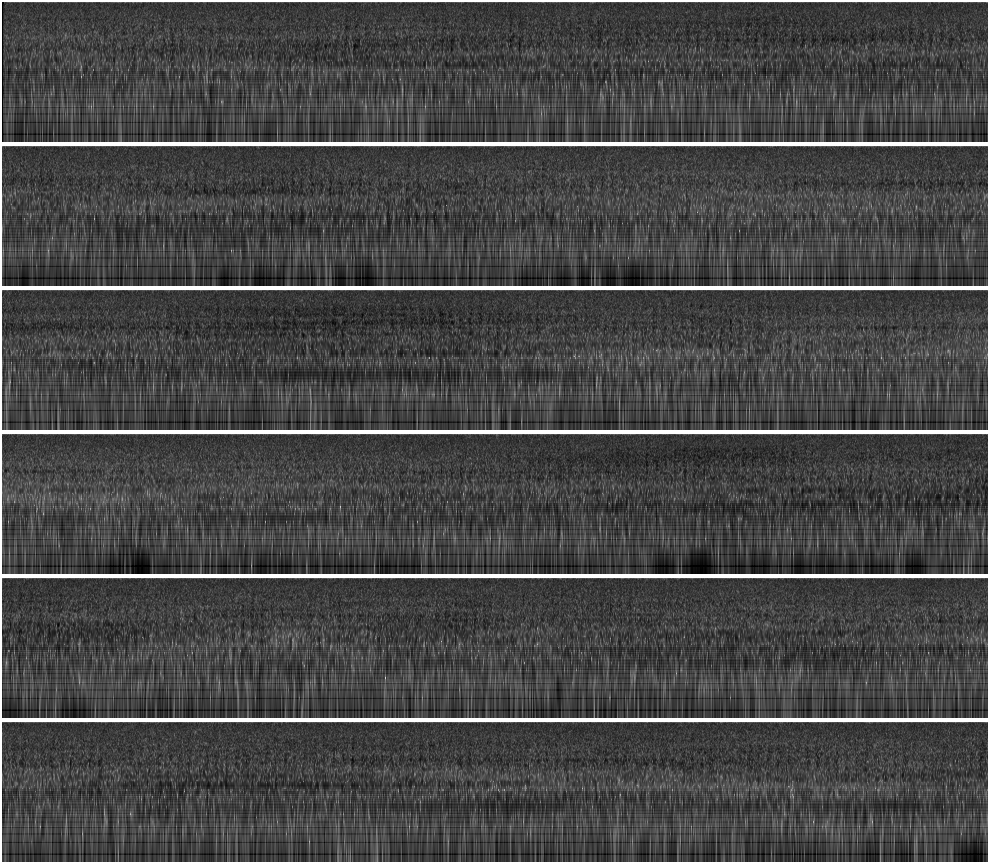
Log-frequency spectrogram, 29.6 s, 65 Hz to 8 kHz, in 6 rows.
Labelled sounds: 5.9	6.1	vessel noise, 1.5 to 1.9 kHz

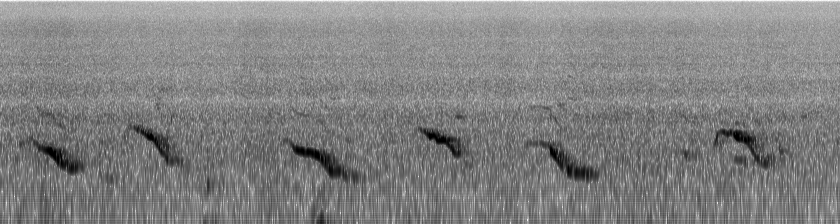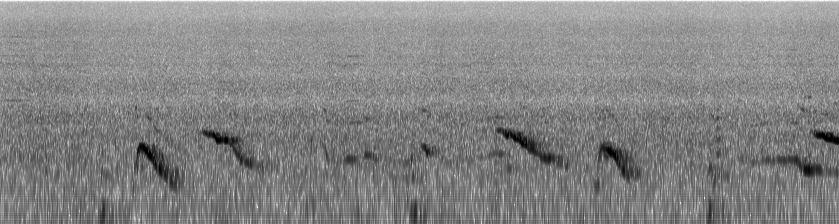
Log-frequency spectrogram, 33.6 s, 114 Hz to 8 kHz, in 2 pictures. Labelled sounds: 10.9	11.2	humpback whale, 0.78 to 1.1 kHz
16.8	17.1	humpback whale, 1.2 to 1.3 kHz

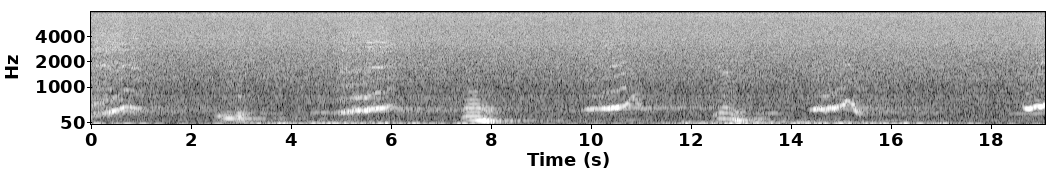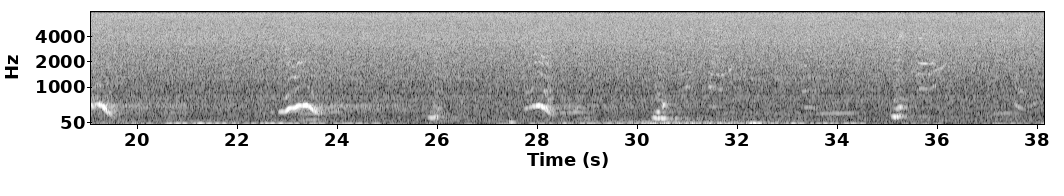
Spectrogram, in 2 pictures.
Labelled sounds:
5.5	5.9	humpback whale, 0.80 to 1.9 kHz
10.3	10.7	humpback whale, 0.80 to 2.0 kHz
14.8	15.1	humpback whale, 0.80 to 1.0 kHz
19.1	19.4	humpback whale, 0.96 to 1.2 kHz
23.1	23.4	humpback whale, 1.7 to 2.1 kHz
31.6	31.8	humpback whale, 1.3 to 1.5 kHz
35.6	36.2	humpback whale, 1.4 to 2.0 kHz
37.6	37.8	humpback whale, 0.80 to 0.99 kHz

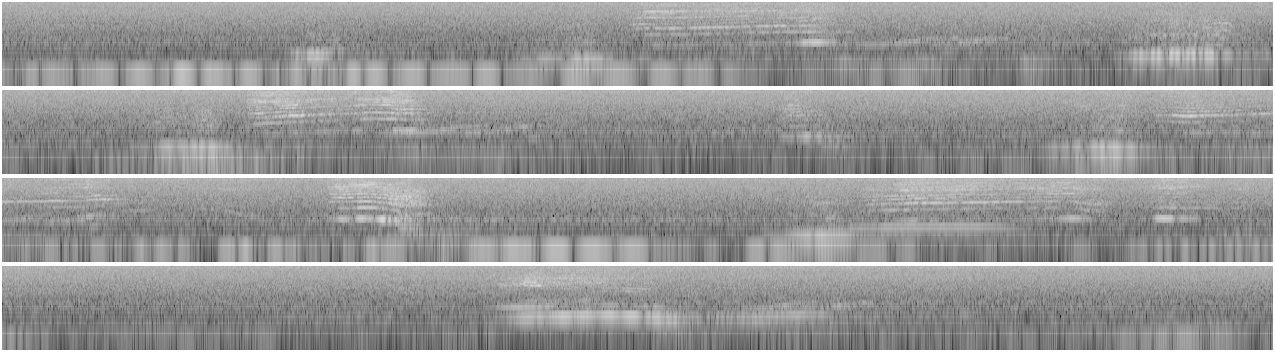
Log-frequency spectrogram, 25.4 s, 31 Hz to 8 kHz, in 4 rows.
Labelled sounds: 3.1	4.1	humpback whale, 0.99 to 7.1 kHz
5.7	6.0	humpback whale, 0.83 to 0.96 kHz
7.6	8.5	humpback whale, 0.80 to 7.3 kHz
12.1	13.2	humpback whale, 0.90 to 4.4 kHz
14.3	14.9	humpback whale, 0.86 to 5.6 kHz
16.9	18.2	humpback whale, 0.86 to 5.8 kHz
18.4	18.8	humpback whale, 1.0 to 4.6 kHz
21.5	22.3	humpback whale, 1.7 to 2.5 kHz

